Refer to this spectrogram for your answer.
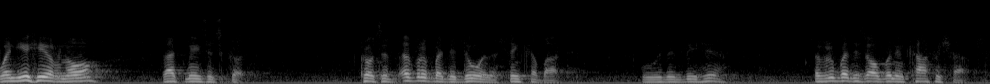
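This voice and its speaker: A man talks with big swings in loudness and long, frequent pauses. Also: medium pitch for a man, ordinary pitch variation, moderate pace. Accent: Iraqi. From Iraq. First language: Arabic. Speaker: company founder and CEO. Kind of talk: motivational speech. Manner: animated.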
